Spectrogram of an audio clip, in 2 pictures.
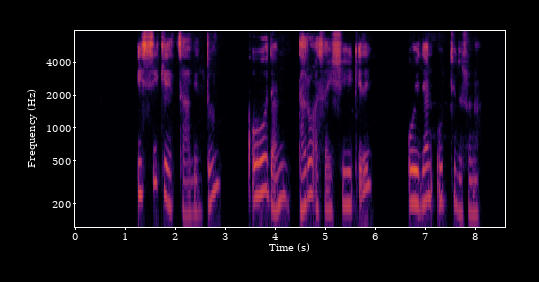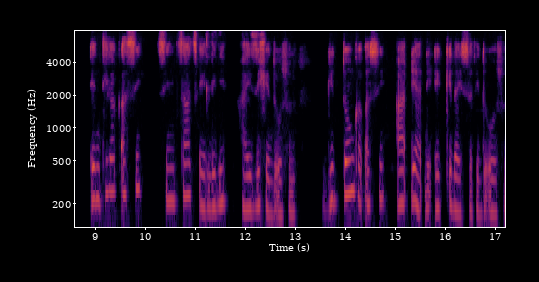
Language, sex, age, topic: Gamo, female, 25-35, government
